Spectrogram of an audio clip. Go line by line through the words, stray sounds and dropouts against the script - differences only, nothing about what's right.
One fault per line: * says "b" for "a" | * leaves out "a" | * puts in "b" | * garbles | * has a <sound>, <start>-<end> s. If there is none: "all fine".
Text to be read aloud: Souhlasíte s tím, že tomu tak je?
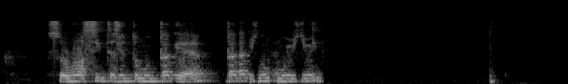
* leaves out "s tím"
* garbles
